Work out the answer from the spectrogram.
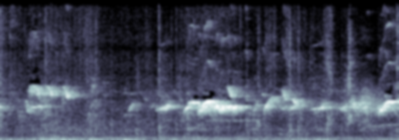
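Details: Canaries, Russian yellow and Timbrado, described as happily singing: soft, high warbled phrases and short twittering notes, rising and falling in loudness over four seconds, with faint low background rumble.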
